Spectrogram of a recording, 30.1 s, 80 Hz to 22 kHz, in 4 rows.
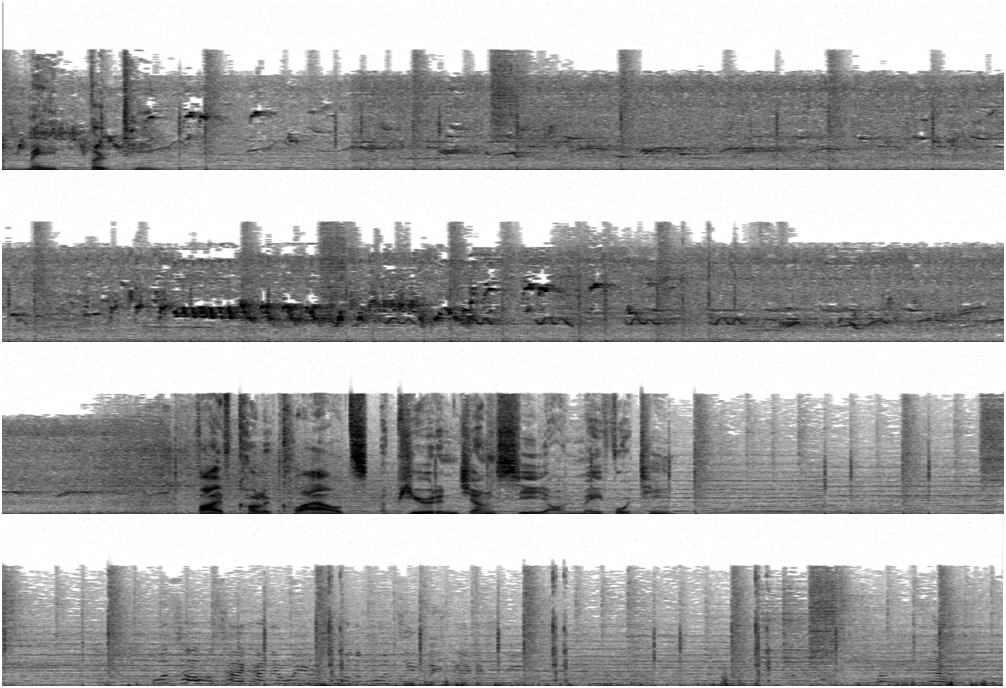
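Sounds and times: birds chirping: 0.0 - 30.0.

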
